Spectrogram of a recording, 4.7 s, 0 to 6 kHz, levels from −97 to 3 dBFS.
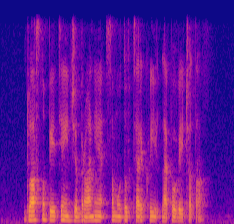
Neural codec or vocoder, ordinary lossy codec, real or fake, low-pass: vocoder, 44.1 kHz, 128 mel bands every 512 samples, BigVGAN v2; none; fake; 5.4 kHz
